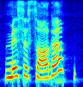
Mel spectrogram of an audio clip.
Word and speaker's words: Mississauga: I meant the issues around Mississauga and Toronto.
